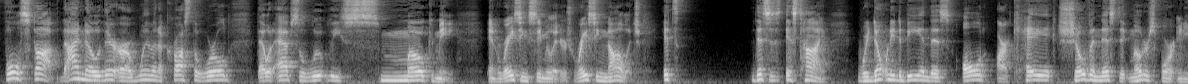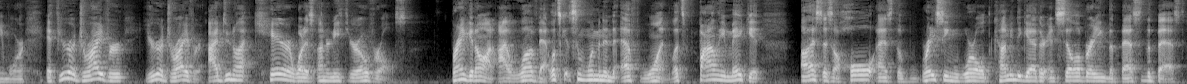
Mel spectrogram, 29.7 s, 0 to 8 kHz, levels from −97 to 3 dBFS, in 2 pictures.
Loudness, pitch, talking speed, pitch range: -18 LUFS, 140 Hz, 175 wpm, 120-160 Hz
